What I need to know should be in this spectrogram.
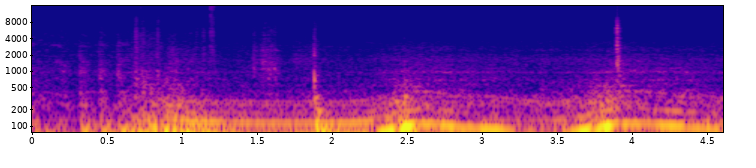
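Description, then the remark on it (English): A Dodge car engine rumbles and revs, with low throbbing harmonics rising and falling through a couple of throttle blips over a steady idle-like drone, no voices present. “Hey, Dodge owners, can you do this?”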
